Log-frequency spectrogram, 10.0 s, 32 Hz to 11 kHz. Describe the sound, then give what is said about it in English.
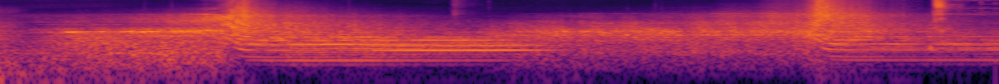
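Hennessy Exorcist 1,000-horsepower Camaro engine revving, a loud, continuous roar with two sharp throttle blips whose pitch drops back after each burst. “Hennessy came out with the 1,000 horsepower Exorcist. Well, how does this sound?”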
